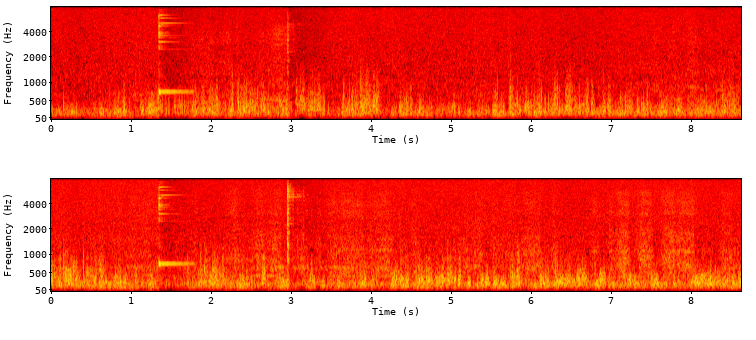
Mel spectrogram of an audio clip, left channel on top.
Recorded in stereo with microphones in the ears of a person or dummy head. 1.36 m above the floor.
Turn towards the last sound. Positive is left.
turn(degrees=-50)  # may be behind; listen again after turning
